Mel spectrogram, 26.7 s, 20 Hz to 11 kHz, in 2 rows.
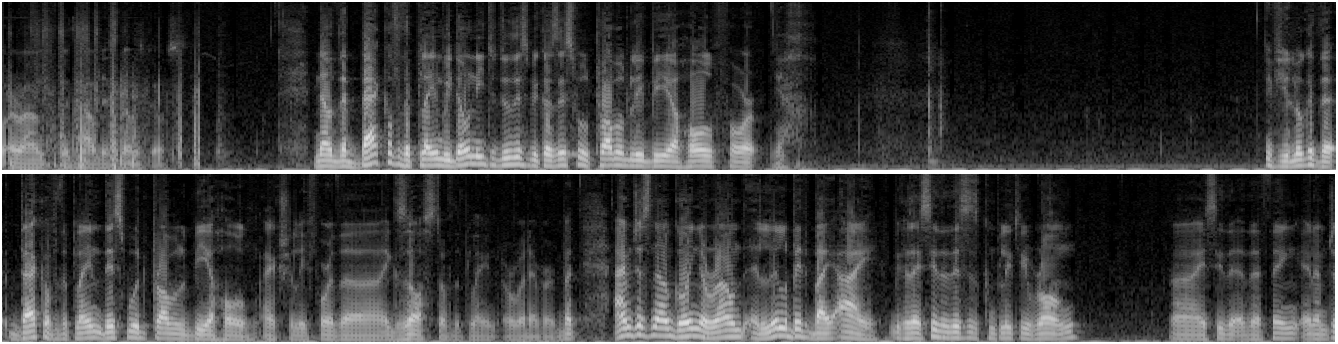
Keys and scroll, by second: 9.3 f.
